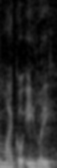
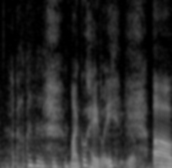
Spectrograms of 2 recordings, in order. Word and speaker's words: Michael Haley: Michael Haley came from did I say his name right this time I keep calling him Michael Ealy Michael Haley he talked about the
